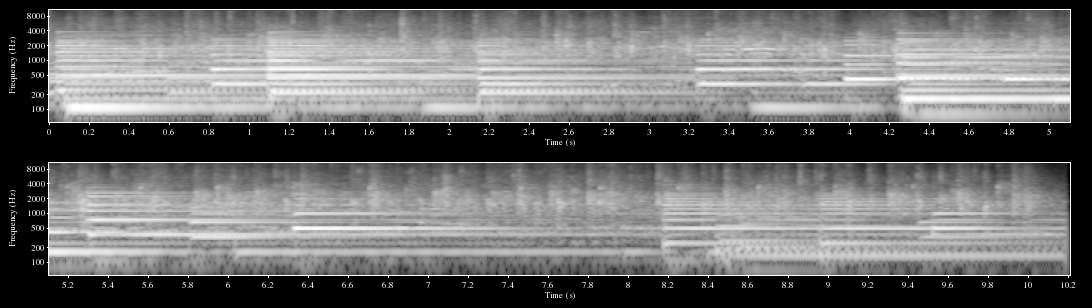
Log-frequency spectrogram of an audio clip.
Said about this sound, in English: Well, why don't you one more time give him a great hand clap of praise? Come on, why don't you do a little bit better than that, because he's worthy. And why don't you clap your hands and why don't you lift your voice?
